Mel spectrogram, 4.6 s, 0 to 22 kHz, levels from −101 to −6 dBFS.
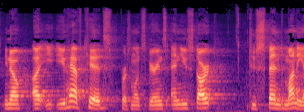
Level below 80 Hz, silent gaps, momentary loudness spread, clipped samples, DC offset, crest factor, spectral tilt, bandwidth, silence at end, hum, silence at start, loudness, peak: -66 dBFS; none; 13 LU; under 0.1%; under 0.1%; 20 dB; -3.5 dB/octave; 16.5 kHz; 0 s; none; 0.05 s; -23 LUFS; -2 dBFS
